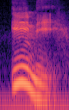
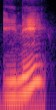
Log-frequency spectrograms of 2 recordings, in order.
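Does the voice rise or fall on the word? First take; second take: fall; rise. First: The voice goes high then low. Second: The voice rises.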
